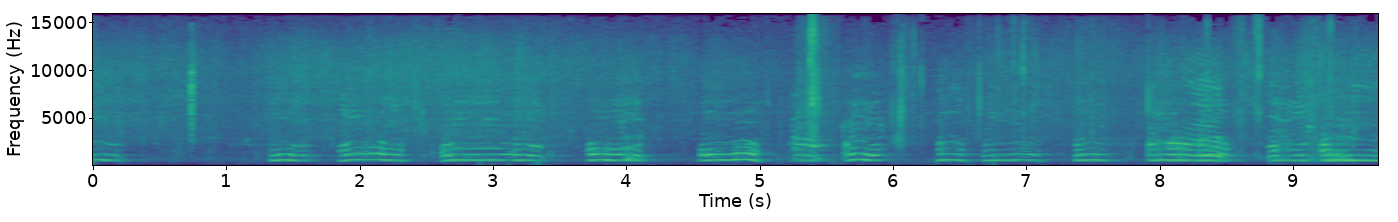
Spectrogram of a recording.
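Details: Dog pups in training howl in a string of short, clear, rising-and-falling tonal yelps, each about half a second long and repeated roughly every second, with some overlapping voices and quiet gaps between calls.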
